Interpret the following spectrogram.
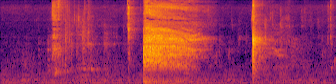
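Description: A person drinking from a large plastic jug: faint swallowing sounds, then about two seconds in a loud breathy exhale of satisfaction after the drink, fading over nearly a second. A single sharp click follows about a second later.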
